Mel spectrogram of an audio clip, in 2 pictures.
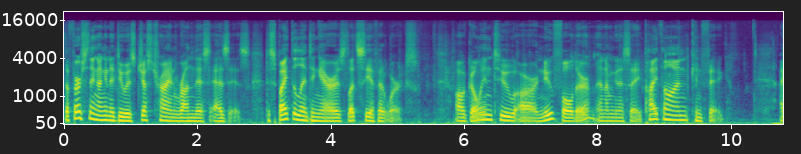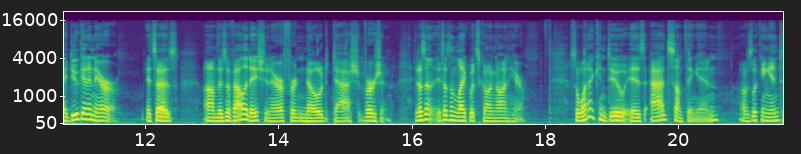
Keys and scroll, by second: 0.8-2.1 typing, 3.0 ctrl+a, 3.5-6.0 typing, 16.2 ctrl+a, 18.5 super+Tab.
